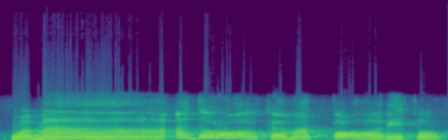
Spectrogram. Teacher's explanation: مد منفصل ہے، اس کو 3 الف کے برابر کھینچ کر پڑھنا ہوگا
